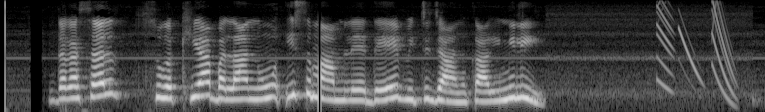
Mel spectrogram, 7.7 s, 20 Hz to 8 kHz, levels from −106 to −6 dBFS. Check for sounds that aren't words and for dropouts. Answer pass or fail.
fail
